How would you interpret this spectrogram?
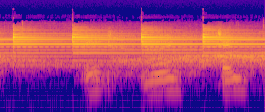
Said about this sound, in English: What a clock. Sounds like the knell of doom.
